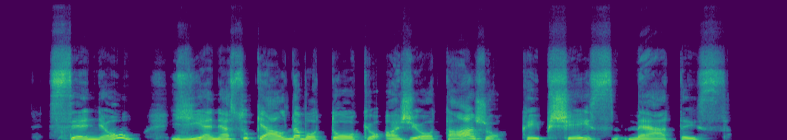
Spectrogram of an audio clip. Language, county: Lithuanian, Klaipėda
